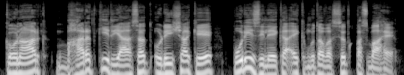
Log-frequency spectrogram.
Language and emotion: Urdu, neutral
